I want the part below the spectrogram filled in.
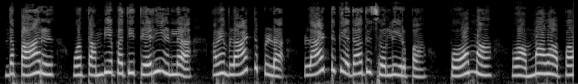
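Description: A woman's voice: very high-pitched, quick pace, pushed and bright, no room sound, studio quality. A woman voicing a loving, protective old grandmother in a cartoon, coaxing and scolding by turns. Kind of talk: cartoon voice acting.

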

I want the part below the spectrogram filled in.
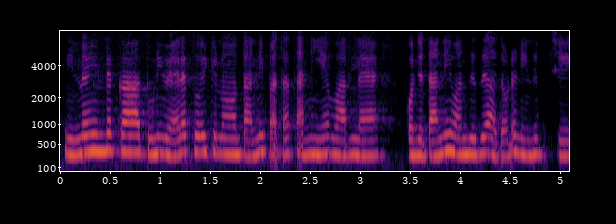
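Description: A woman's voice: high-pitched, little pitch movement, fairly quick. A woman voicing a housewife neighbour in a cartoon, complaining gossipily about chores. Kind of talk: cartoon voice acting.

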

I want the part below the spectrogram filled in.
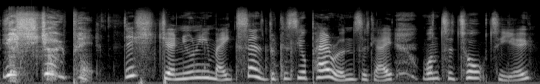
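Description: A young woman giggling and rambling excitably through a casual meme reaction commentary. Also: high voice, moderate pace. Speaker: meme reaction video host.

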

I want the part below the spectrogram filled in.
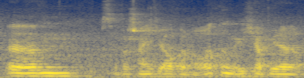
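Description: A fairly low, fast man's voice with a somewhat mellow quality and fairly even intonation, though the audio sounds dull. He's in his thirties, co-hosting a tabletop game channel from inside a hobby game shop, chatting casually with lots of fillers, restarts and self-corrections as he introduces a battle report. The room echoes, the mic sits at a distance, and there's a faint hiss.

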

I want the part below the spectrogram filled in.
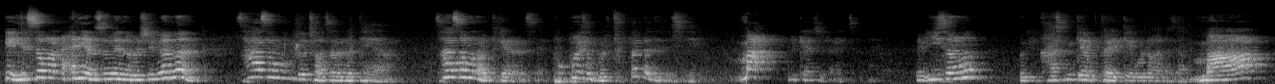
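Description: A woman's voice: on the high side, sing-song, fairly quick, a little mellow, recorded from a distance. Woman teaching Chinese in an echoey room. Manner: demonstrates tones and sounds aloud, sometimes singing them; asks the class questions she then answers. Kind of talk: online pronunciation lesson. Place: classroom of a senior welfare center. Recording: very echoey room, voice from afar, faint noise.

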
